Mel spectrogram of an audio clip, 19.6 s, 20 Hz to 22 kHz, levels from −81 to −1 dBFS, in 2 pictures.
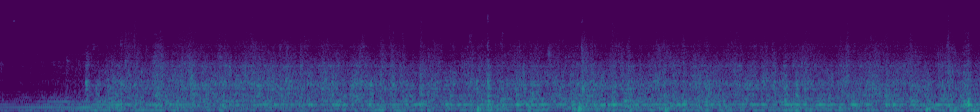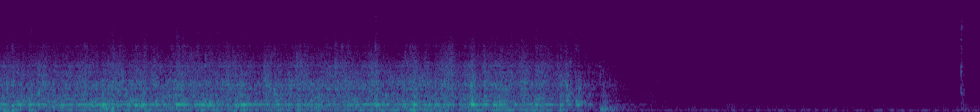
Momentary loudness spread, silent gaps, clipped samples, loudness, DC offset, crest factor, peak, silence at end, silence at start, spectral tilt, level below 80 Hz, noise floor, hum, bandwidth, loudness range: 5 LU; none; under 0.1%; -45 LUFS; under 0.1%; 20 dB; -26 dBFS; 0.15 s; 0 s; -6.5 dB/octave; -66 dBFS; -74 dBFS; none; 16 kHz; 4 LU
